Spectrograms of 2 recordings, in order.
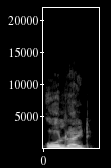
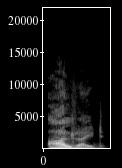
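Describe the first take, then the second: First: All right with a rounded o, "ol right"; British "all" as "ol"; o vowel in all right; British o sound. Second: All right with an open aa, "al right"; American "all" as "aal"; American a sound. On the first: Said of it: "एक ओ का फ़र्क हो गया". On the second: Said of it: "American वाले उसको आ कर देगा". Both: Shown as a demonstration.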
